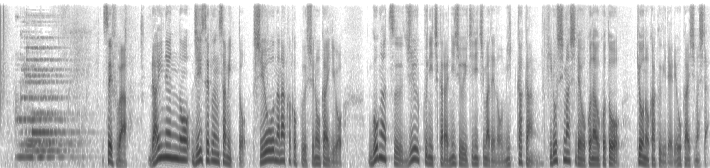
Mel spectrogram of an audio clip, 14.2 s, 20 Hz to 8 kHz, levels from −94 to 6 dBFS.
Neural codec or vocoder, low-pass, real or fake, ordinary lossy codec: none; 7.2 kHz; real; none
